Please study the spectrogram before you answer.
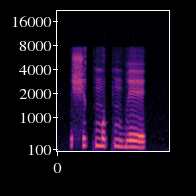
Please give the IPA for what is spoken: ʃɪkmokmbe

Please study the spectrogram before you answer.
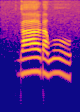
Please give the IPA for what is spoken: ɡaːɽa wo

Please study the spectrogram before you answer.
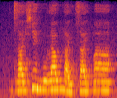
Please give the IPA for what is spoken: d͡za˧jɕẽ˥˧ n̪u˧la˦wn̪a˨˩jt͡sa˧j bã˧

